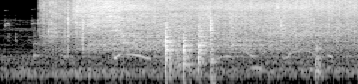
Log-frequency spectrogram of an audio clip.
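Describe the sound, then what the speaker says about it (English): A steak hits a smoking-hot cast iron pan, bursting into loud, steady searing sizzle after a moment of quiet, with a few sharp clanks and scrapes as it is pressed and moved. "Then we'll put the steak in."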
